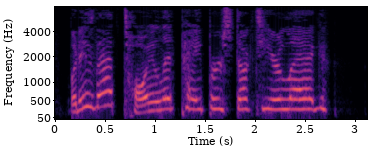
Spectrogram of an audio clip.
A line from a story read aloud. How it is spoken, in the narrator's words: she bellowed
